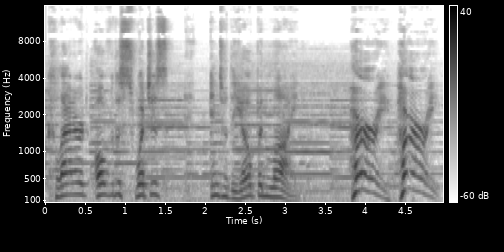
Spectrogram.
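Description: A man reading a children's story aloud, often haltingly, repeating and correcting phrases. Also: high voice, over music. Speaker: storybook reader.

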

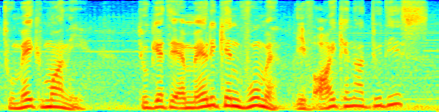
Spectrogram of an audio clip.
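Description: A man's voice: on the high side, lively intonation, moderate pace, faint music behind, natural voice. A man voicing a pompous, misogynistic Persian immigrant with a Persian accent, broken English and a bossy manner in a live game roleplay. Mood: indignant. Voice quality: broken English, stiff formal phrasing. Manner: bossy, indignant.

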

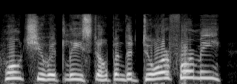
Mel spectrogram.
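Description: Excitable high-pitched puppet boy. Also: normal speed, no echo, studio quality. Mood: desperate pleading. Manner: beseeching, exclaiming. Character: desperate young wooden puppet boy, excitable, pleading.

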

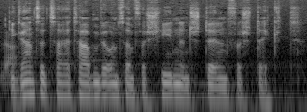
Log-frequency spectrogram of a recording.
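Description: A man giving a measured voice-over translation of a witness's testimony. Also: on the low side, steady tone, a little mellow, slightly rough.

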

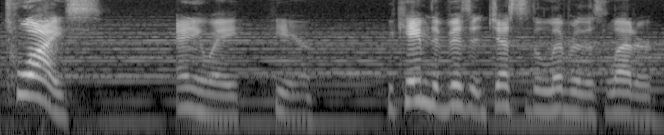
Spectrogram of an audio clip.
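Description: A woman's voice: on the low side, lively intonation, moderate pace, close to an everyday voice. A woman voicing a sardonic young female demon adventurer with a dry, complaining manner in a motion comic radio play. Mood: exasperated. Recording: music behind the voice.

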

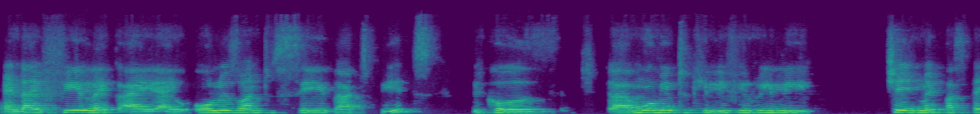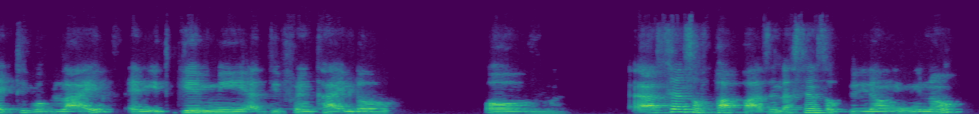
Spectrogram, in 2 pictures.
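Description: A Kenyan-accented woman in her thirties with a low voice gives a casual introduction of herself. She is on a video call in an echoing room. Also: moderate pace, darkish tone. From Nairobi, Kenya. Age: 30s.

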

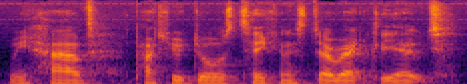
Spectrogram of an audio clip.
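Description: A man's voice: mid-range voice, monotone, a little fast. A man, an estate agent, giving an upbeat walkthrough tour of a house, full of sales patter and repeated "okay" and "fantastic".

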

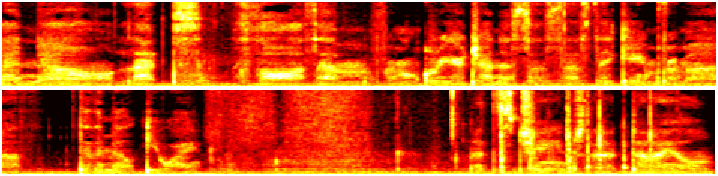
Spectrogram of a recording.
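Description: A woman softly whispering an ASMR medical roleplay as a gentle alien examiner, speaking slowly and reassuringly up close. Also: rough recording.

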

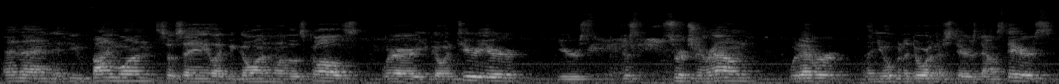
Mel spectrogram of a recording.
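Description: A man's voice: mid-range voice, moderate pace, slight background noise. Far-off male instructor in echoey room. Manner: relaxed, conversational, many "uh" fillers. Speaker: fire service instructor. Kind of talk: classroom training presentation. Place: dim training room with projector screen. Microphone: far camera. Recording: echoey room, distant mic.

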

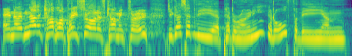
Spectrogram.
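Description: A man's voice: extremely high pitch, a little fast, pitched above the performer's own voice. An Australian man playing a polite, rambling, hesitant female customer on a prank phone order. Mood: dithering, chatty. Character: chatty, dithering female pizza customer on a prank call.

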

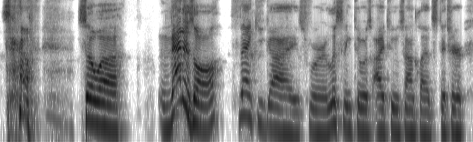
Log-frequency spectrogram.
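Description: Casting: male podcast host, thirties, slightly high voice, opinionated and emphatic, repeats points to drive them home. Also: slow pace, pushed and bright. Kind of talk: animated casual chat about games and films. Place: small home room, indoors. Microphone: close desk microphone with headphones.

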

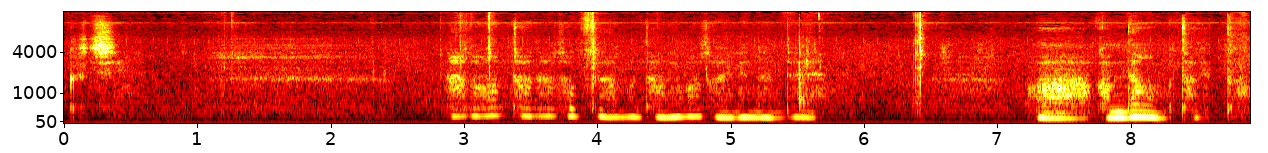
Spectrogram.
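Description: A woman playing a calm, caring vampire healer in a hushed, casual ASMR role play, sometimes drifting into whispers. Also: mid-range voice, unhurried, long pauses, noisy background, natural voice. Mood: calm, concerned. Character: female vampire healer, calm, caring toward a wounded friend. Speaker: ASMR creator.

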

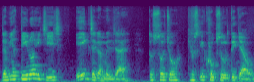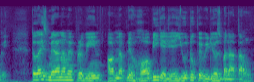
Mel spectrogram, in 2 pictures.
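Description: A man's voice: medium pitch, lively intonation, normal speed. A man in his thirties narrates his travel vlog with eager, storytelling energy, talking directly to the audience. His mid-range voice rings a little in an echoey room at home. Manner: enthusiastic storytelling, addresses viewers. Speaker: travel vlogger.

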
